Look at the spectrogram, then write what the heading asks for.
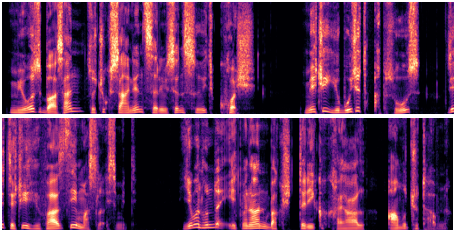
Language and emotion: Kashmiri, surprised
